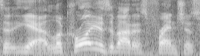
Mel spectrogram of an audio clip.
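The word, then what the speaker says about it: LaCroix: a can of Lea but it's actually lroy which is how I would think to pronounce it if I wasn't overthinking it why don't I recall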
